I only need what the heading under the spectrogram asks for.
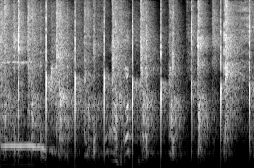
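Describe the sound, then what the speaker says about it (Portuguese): A small group claps for Miriam, a travel consultant, at a modest gathering, with sharp individual hand claps in an uneven rhythm, fairly quiet, mixed with a voice speaking briefly at the start. "eu quero pedir uma salva de palmas aí para Miriam aqui agora"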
